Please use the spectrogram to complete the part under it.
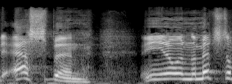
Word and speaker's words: ESPN: The name is Espen, or that's the pronunciation. The spelling is E-S-P-N.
